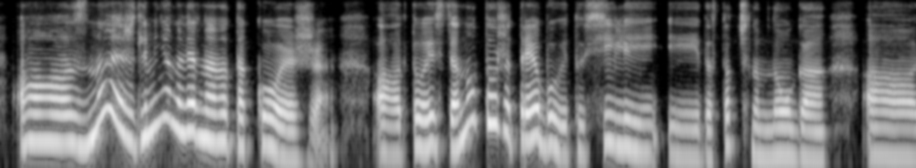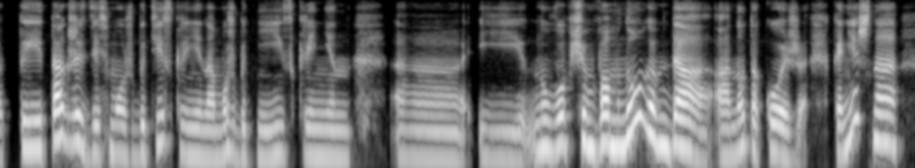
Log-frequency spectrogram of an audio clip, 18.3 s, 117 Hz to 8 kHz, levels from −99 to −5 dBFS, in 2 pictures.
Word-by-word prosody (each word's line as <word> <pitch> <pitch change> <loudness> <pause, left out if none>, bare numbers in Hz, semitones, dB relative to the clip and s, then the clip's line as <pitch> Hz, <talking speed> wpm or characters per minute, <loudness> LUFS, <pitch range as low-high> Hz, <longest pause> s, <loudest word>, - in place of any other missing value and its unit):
А, 230 0 +2
знаешь, 270 - +2
для 255 +5 +1
меня, 370 +8 0
наверно, 295 -7 +4
оно 230 0 0
такое 200 -7 0
же. 145 -2 -8 0.4
А, 170 -1 -1
то 200 +3 -1
есть 215 0 -3
оно 280 - +3
тоже 360 -7 +1
требует 215 -9 +1
усилий 190 0 -5
и 155 -2 -10
достаточно 165 +4 -7
много. 155 -1 -3 0.3
А, 155 -1 -4
ты 195 0 0
также 230 +2 +4
здесь 170 -3 -5
можешь 170 -2 -3
быть 170 +2 -6
искренен, 165 -8 -5
а 150 - 0
может 165 +2 -5
быть 155 -1 -9
неискренен. 155 -1 -7 0.4
Э, 150 -2 -7 0.2
и, 145 -2 -10
ну, 195 +2 -2
в 195 - -3
общем, 220 -1 +2
во 220 +3 +6
многом, 250 - +5
да, 185 -9 +6
оно 160 +5 -1
такое 180 -4 +1
же. - - -7 0.2
Конечно, 225 - +2
185 Hz, 135 wpm, -20 LUFS, 155-225 Hz, 0.4 s, во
